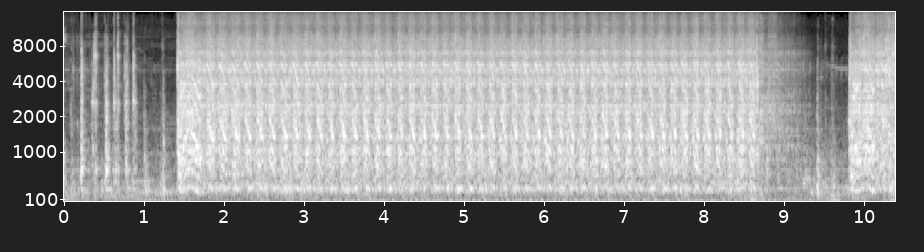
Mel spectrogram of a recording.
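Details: 1977 Toyota pickup with a rebuilt engine whose old rocker arm assembly was not replaced, idling after cranking: a sharp metallic tapping or clanking from the top end, about three a second; worn rocker arms.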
